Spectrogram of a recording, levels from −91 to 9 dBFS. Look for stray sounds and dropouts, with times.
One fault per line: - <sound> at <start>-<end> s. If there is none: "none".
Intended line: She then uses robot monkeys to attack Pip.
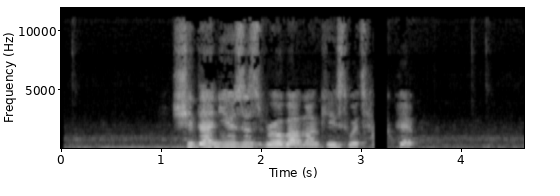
- dropout at 3.1-3.3 s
